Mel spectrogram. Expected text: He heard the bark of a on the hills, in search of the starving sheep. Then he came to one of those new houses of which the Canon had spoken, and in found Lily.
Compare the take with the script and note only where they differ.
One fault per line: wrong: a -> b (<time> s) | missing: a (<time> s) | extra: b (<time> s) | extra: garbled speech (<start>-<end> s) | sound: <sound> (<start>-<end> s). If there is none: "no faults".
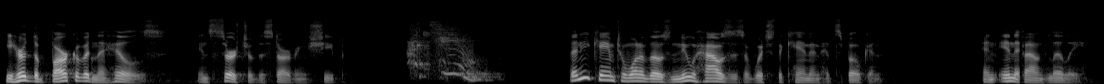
sound: sneeze (4.0-5.1 s)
